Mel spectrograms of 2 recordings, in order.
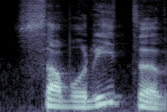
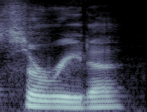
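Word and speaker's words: Sahuarita: Well, what blew me away is they pronounced Saborita the correct way. A lot of people call it Serita or or they give it a different name, but they actually pronounced it right.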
